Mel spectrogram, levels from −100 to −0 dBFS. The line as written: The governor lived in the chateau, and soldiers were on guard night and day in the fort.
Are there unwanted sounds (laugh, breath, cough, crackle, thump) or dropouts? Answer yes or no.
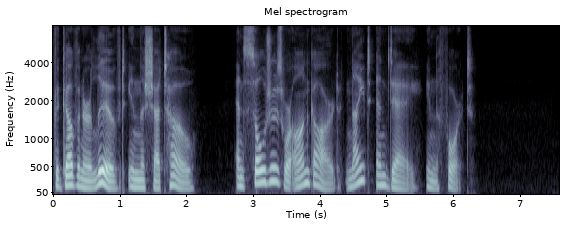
no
